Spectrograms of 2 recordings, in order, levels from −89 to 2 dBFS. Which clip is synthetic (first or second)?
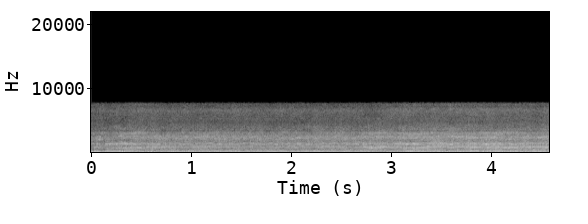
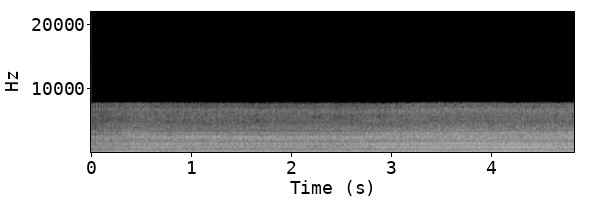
first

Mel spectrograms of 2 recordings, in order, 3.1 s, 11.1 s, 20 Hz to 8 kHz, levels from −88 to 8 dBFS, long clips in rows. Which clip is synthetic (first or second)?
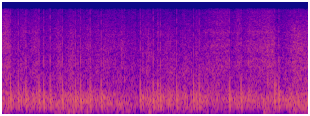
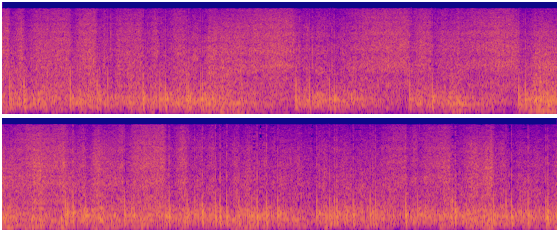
second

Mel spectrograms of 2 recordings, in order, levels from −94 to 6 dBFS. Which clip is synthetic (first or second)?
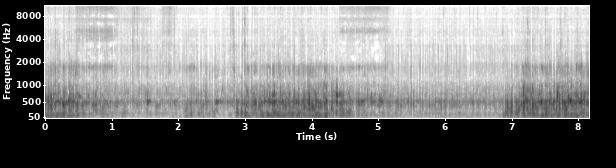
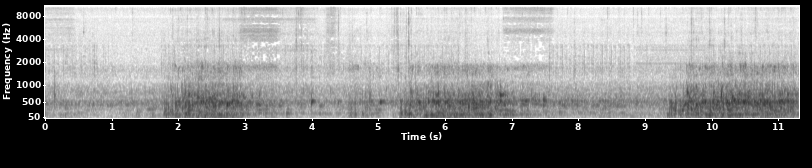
first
